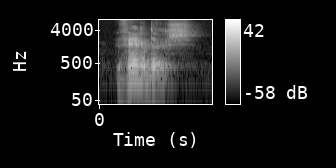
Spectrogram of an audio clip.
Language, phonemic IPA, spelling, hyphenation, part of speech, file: Dutch, /ˈvɛr.dərs/, verders, ver‧ders, adverb, Nl-verders.ogg
- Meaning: archaic form of verder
